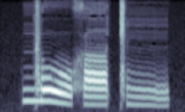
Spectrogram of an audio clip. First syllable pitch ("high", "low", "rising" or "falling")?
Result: falling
